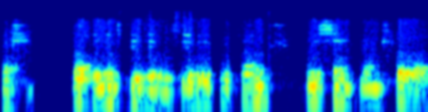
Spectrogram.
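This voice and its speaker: A man at a fairly quick pace. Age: 60s. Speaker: winemaker. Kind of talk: interview. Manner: halting.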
